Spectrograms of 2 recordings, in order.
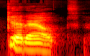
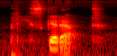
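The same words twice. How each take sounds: First: Louder, blunt urging; firm command. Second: Whispered, pleading softly; urgent plea. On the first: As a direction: tell them to leave, firmly. Urging victims to leave. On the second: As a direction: beg them quietly to leave. Begging viewers to escape abuse. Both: Real, not acted.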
